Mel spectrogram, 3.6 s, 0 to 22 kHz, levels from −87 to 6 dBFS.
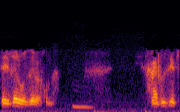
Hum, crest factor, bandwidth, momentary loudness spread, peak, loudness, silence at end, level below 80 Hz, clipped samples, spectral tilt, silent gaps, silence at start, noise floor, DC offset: none; 18 dB; 3.8 kHz; 24 LU; -2 dBFS; -17 LUFS; 0.05 s; -56 dBFS; under 0.1%; -8 dB/octave; none; 0 s; -54 dBFS; under 0.1%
